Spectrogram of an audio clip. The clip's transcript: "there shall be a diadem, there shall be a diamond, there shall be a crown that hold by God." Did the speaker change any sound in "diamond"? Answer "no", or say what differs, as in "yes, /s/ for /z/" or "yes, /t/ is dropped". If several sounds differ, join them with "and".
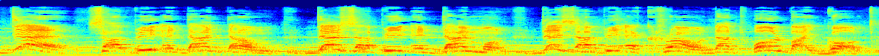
no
